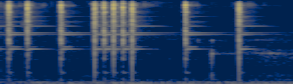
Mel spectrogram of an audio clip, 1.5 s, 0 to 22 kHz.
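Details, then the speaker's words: GM fuel injector on the bench, driven at about 12 V by an Arduino Nano through a MOSFET with random pulse width and delay: sharp irregular clicking ticks, some in bursts; the injector is opening and closing properly. "and what you're seeing is the output digital output is flashing at a random number and a random delay and flashing that blue led and if you listen real close you can hear the injector clicking"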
